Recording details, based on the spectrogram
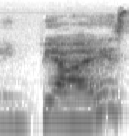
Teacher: Tenemos deslizada, vocal o núcleo, deslizada. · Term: triptongo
